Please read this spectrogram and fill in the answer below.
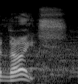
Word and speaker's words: Neis: 18-4 jumper right baseline good by Maya Nice. Her first basket, and it's 20-4. NEIS, but it's pronounced nice.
